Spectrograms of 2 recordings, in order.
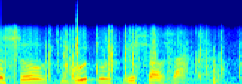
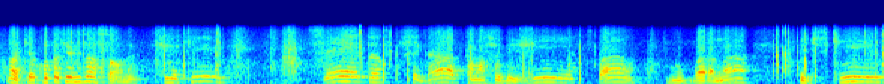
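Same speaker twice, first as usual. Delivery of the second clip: high-pitched host voice; 7 semitones higher, 3 dB quieter than usual. Pretend. Showing hangout spot, host voice.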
